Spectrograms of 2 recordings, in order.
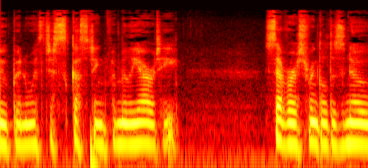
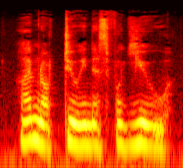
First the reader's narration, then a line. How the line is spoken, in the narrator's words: he snarled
